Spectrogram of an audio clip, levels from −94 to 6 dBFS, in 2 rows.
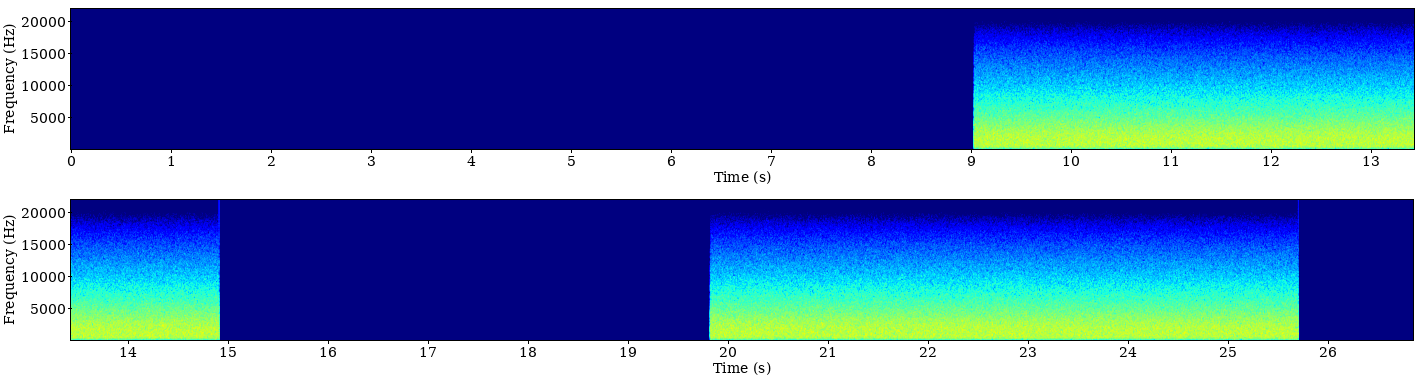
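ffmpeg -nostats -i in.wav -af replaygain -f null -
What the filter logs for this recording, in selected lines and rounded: track_gain = +10.7 dB
track_peak = 0.129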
